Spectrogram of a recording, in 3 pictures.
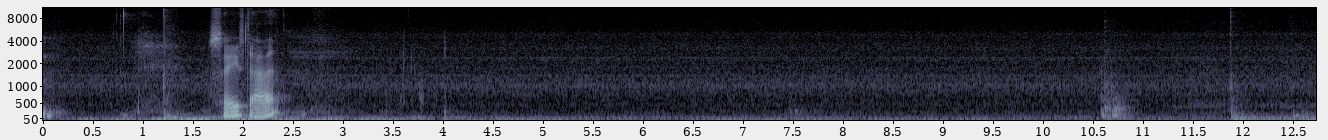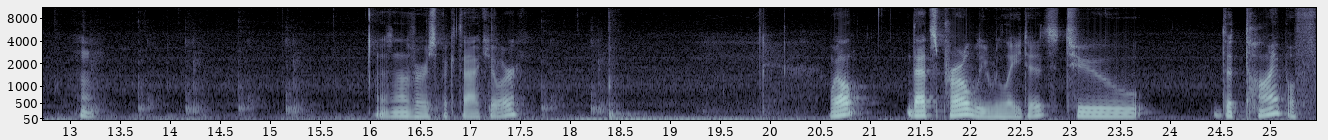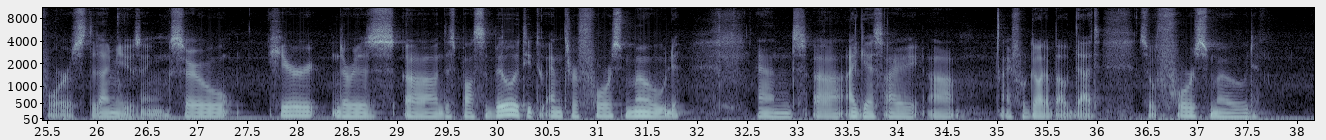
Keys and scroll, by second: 1.8 ctrl+s, 12.4-18.2 typing, 18.9 Escape, 26.8 ,, 36.6-38.1 typing.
